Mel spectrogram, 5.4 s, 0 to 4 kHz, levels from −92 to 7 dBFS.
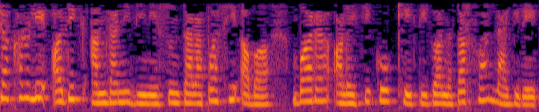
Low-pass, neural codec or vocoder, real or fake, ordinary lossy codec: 3.6 kHz; none; real; none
